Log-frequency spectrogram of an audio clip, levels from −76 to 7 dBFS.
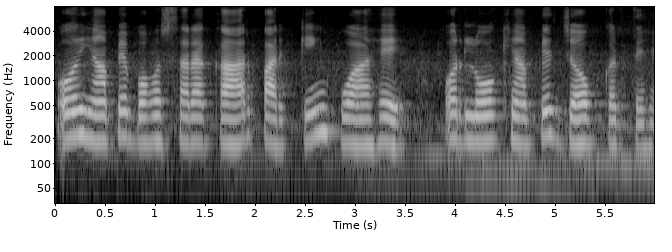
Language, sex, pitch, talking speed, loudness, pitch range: Hindi, female, 180 Hz, 160 wpm, -19 LUFS, 175-190 Hz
